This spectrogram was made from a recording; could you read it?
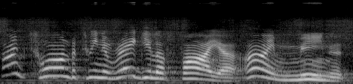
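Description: Brash, high, sharp-voiced comic sweetheart. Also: female voice, very animated, unhurried, exaggerated voice. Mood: melodramatic, shocked. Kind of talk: 1940s radio comedy sketch acting. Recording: old hissy radio recording, audience.

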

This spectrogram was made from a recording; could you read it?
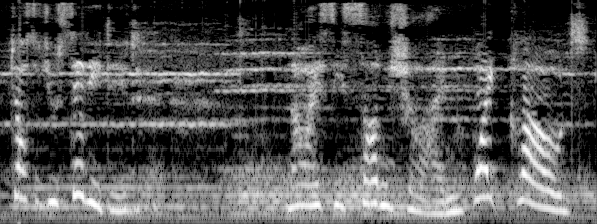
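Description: An eager, adoring young sister. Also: female voice, high voice, huge pitch swings, slow pace, muffled recording, loud music behind the voice, exaggerated voice. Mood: entranced. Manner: breathless, eager, pleading. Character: young woman, devoted dreamy sister. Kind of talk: 1940s radio acting.

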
